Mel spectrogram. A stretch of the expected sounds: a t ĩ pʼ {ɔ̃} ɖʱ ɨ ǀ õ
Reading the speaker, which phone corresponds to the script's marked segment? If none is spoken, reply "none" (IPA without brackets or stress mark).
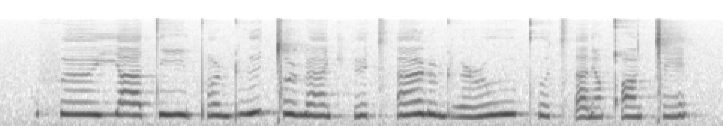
õ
